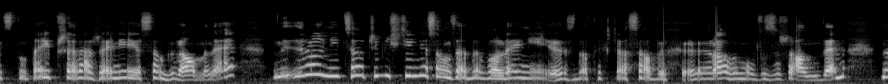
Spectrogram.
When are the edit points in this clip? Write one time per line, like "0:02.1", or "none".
none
